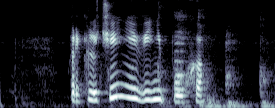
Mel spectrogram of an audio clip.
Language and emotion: Russian, neutral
